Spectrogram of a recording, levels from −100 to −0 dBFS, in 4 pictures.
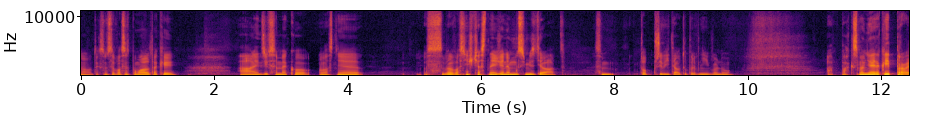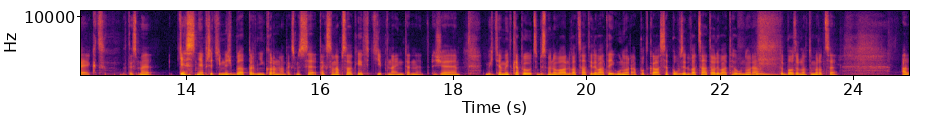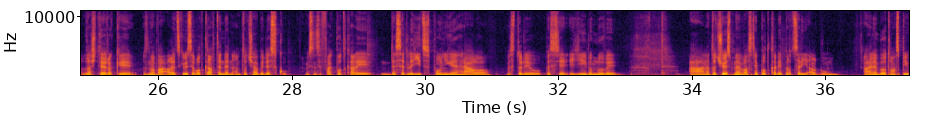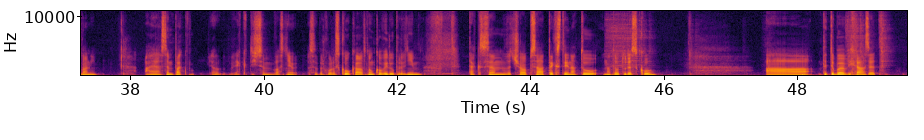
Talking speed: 175 wpm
